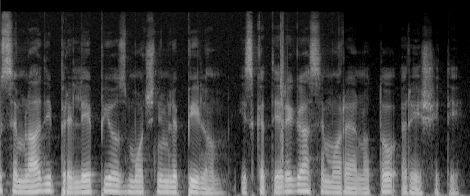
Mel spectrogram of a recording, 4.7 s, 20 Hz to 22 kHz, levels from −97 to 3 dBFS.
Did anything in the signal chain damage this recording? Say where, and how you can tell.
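Yes. In the analogue wiring, a loose connector crackle hits from 2.81 to 2.87 s, right after "z močnim lepilom iz". For about 70 ms a worn or dirty contact keeps making and breaking, so the signal is chopped into a scratchy, irregular burst, with pops wherever DC sits on the line. On a waveform this shows as a ragged cluster of sharp spikes and dropouts. On a spectrogram it appears as broadband vertical streaks at uneven spacing.

From 3.43 s to the end, de-emphasis applied wrongly dulls the speech. A treble cut meant to reverse pre-emphasis was applied where none existed, or applied a second time, somewhere in the processing before storage or playback. It leaves a smooth downward slope, about 11 dB lower at 10 kHz than at 1 kHz, so the sound turns muffled. A spectrogram shows the upper bands fading gradually from that point onward, with no sharp cutoff edge.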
